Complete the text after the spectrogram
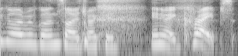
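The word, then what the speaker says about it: crêpes: Crepes. – Crepes. – Yeah. – Crepes. – No, crepes, not creeps.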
